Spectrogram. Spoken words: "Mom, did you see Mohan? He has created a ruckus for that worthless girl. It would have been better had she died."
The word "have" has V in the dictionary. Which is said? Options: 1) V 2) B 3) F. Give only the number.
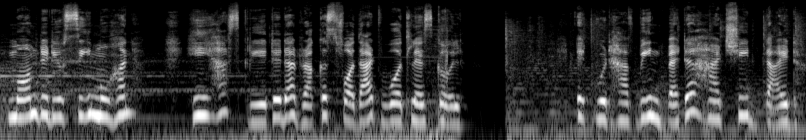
1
